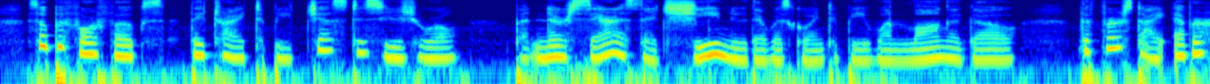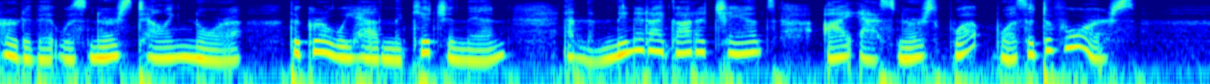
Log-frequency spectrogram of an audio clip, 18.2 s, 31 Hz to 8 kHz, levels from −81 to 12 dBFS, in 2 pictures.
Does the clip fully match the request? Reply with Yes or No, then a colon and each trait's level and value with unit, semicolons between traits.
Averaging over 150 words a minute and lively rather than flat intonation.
Yes: average, 190 wpm; wide, 5.8 semitones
